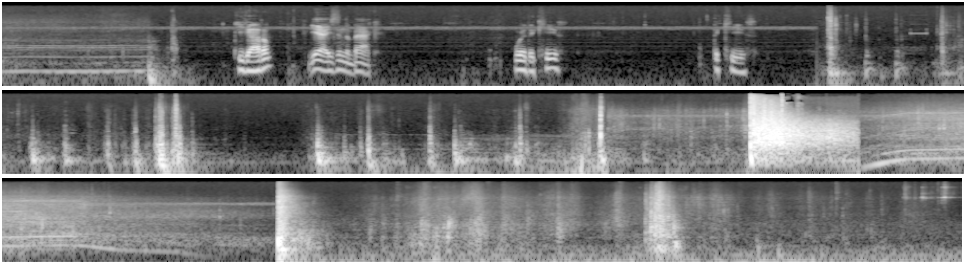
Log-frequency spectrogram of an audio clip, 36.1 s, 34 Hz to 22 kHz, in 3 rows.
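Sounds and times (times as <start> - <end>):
loud burst: 21.4 - 22.8
car engine starting and revving: 21.9 - 27.5
sharp loud thump: 27.5 - 28.2.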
